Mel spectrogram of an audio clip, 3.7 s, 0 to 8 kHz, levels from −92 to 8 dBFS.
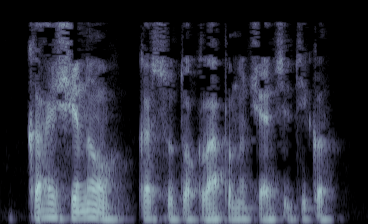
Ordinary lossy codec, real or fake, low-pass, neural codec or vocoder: MP3, 24 kbps; fake; 7.2 kHz; codec, 16 kHz, 6 kbps, DAC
